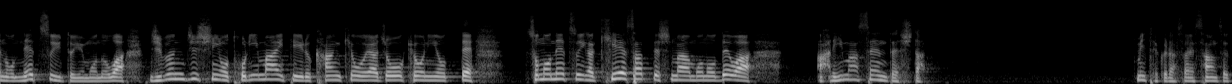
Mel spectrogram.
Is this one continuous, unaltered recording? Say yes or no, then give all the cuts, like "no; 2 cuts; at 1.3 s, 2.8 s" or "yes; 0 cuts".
yes; 0 cuts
